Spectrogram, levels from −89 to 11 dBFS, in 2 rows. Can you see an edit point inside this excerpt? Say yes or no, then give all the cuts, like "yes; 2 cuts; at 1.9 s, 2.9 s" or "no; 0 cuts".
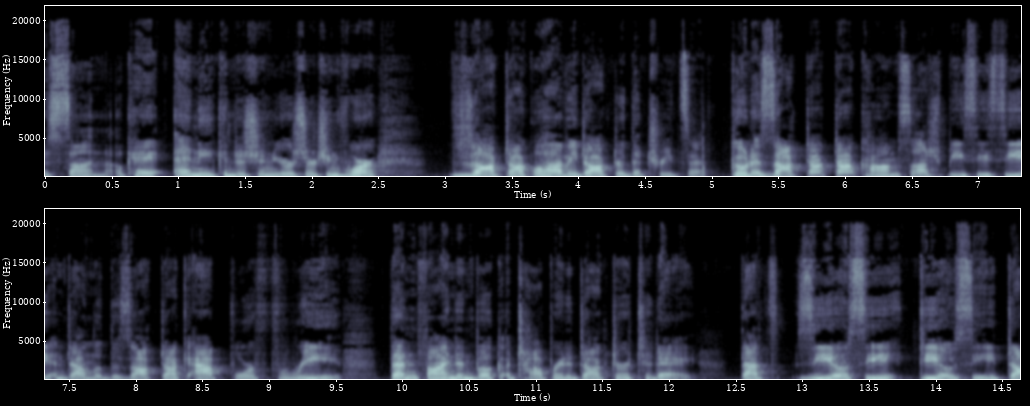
no; 0 cuts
